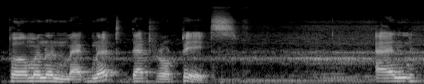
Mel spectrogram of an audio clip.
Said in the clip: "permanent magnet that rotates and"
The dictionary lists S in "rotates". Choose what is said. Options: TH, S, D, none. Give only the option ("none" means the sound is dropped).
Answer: S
